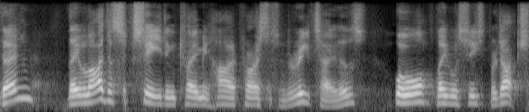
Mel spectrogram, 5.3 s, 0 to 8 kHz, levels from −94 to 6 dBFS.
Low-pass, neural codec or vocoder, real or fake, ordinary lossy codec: 7.2 kHz; codec, 16 kHz, 1 kbps, FunCodec, trained on Chinese and English, 50 frames a second; fake; none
